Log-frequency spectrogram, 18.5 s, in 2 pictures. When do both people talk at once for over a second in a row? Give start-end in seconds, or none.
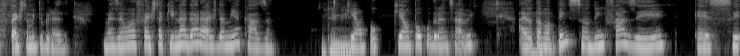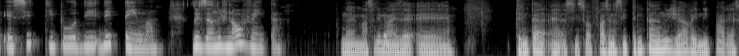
none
